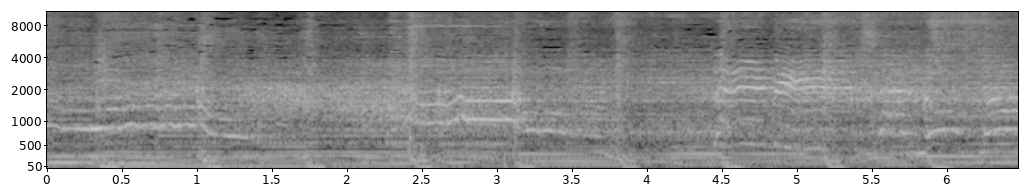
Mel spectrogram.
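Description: Live pop-rock band playing, with drums and bass under a woman's sung vocal line of long, gliding held notes that carries no clear words.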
